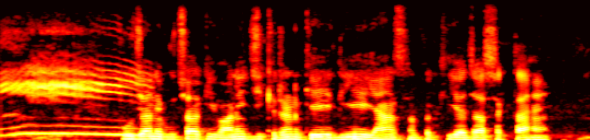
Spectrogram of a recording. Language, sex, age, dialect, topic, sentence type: Hindi, male, 25-30, Marwari Dhudhari, banking, statement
